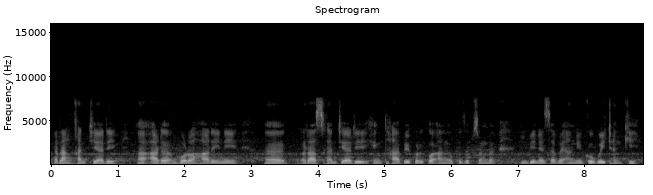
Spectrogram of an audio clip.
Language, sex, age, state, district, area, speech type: Bodo, male, 18-30, Assam, Chirang, rural, spontaneous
